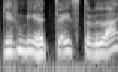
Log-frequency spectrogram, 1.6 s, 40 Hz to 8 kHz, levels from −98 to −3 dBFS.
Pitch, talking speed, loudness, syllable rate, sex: 180 Hz, 225 wpm, -16 LUFS, 4.6 syllables/s, male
